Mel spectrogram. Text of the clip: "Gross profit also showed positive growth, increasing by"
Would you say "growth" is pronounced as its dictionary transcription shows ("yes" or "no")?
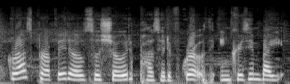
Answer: yes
